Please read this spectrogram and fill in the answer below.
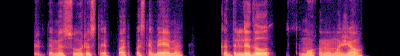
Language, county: Lithuanian, Tauragė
